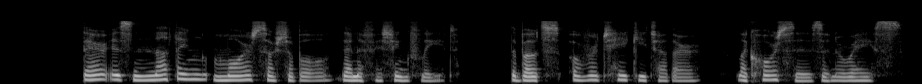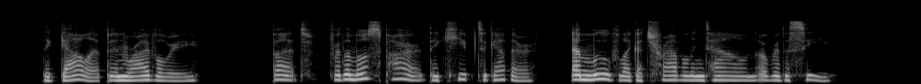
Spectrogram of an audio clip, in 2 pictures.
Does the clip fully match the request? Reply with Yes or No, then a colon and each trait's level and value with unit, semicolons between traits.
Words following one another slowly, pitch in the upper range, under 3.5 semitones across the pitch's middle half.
Yes: slow, 130 wpm; high, 195 Hz; average, 2.8 semitones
